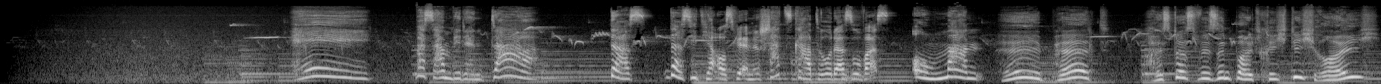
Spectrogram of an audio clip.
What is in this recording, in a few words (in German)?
comicstimmen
